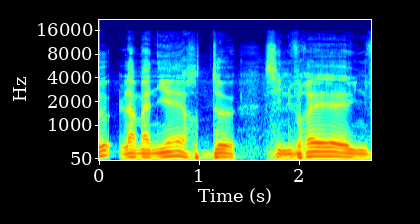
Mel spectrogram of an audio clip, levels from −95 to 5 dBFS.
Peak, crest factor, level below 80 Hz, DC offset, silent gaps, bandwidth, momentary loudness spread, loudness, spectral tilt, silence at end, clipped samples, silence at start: -4 dBFS; 14 dB; -40 dBFS; 0.6%; none; 11.5 kHz; 8 LU; -17 LUFS; -7.5 dB/octave; 0 s; under 0.1%; 0 s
